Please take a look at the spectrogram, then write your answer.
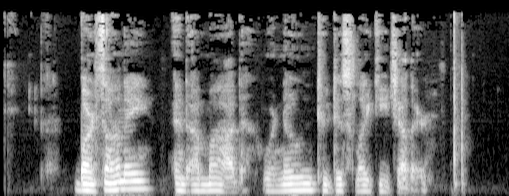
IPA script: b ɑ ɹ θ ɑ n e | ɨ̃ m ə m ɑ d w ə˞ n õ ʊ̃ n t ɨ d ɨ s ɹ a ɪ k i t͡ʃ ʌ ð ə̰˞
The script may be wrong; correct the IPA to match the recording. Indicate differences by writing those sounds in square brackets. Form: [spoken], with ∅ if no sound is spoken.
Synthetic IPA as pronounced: b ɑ ɹ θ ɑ n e | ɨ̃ [n] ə m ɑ d w ə˞ n õ ʊ̃ n [tʰ] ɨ d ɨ s [l] a ɪ k i t͡ʃ ʌ ð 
